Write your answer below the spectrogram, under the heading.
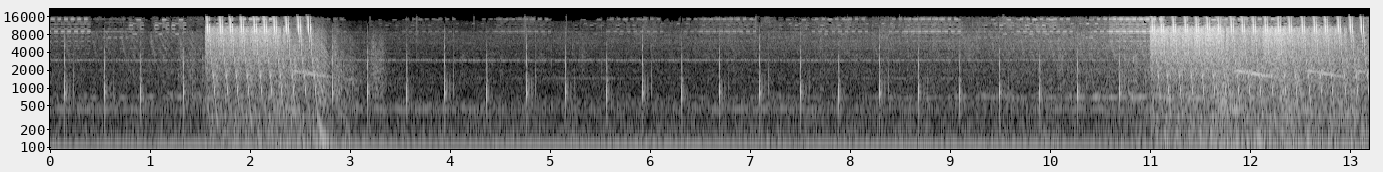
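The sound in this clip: Rapid gunfire from a video game as robots are shot in a lab: a steady, evenly spaced stream of sharp shots, with denser, noisier bursts near the start and at the end.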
